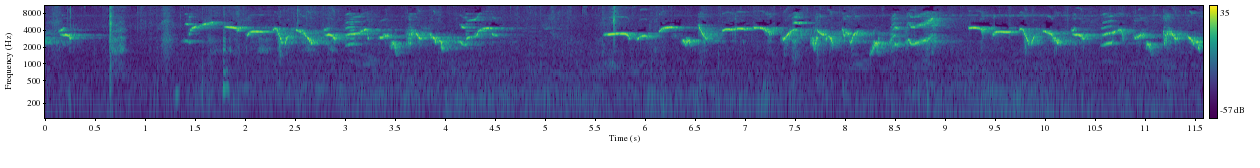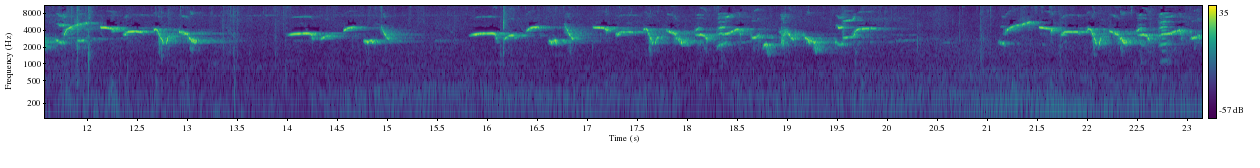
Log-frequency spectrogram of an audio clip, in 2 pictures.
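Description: A songbird singing loud, rapid phrases of chirping, sweeping notes, in bouts of a few seconds separated by short pauses.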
